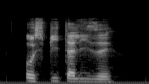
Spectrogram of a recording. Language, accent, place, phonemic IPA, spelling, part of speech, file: French, France, Lyon, /ɔs.pi.ta.li.ze/, hospitaliser, verb, LL-Q150 (fra)-hospitaliser.wav
- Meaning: to hospitalise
